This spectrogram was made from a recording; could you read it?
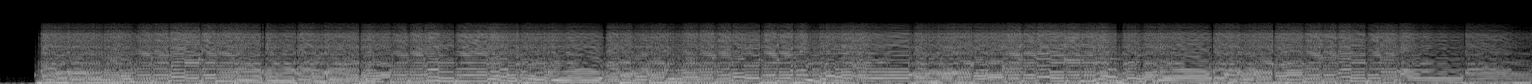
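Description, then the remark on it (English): Electric guitar (a Gibson 335) played through a Big Muff fuzz pedal into a Fender 57 Custom Twin amplifier, saturated and sustained, chords ringing with heavy distortion at a steady loud level throughout, no voices. “That's just the Big Muff going into a Fender 57 Custom Twin with a Gibson 335.”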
